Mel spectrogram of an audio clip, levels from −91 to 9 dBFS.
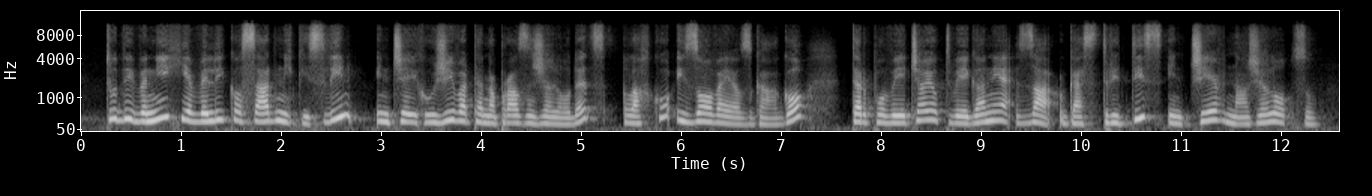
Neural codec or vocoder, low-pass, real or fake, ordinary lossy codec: codec, 16 kHz in and 24 kHz out, 0.9 kbps, LongCat-Audio-Codec, fine tuned four codebook decoder; 10.8 kHz; fake; Opus, 64 kbps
